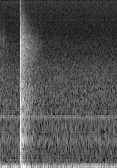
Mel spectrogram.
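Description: A single sharp keystroke on a computer keyboard, the Enter key pressed once about half a second in, followed by faint low hum.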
